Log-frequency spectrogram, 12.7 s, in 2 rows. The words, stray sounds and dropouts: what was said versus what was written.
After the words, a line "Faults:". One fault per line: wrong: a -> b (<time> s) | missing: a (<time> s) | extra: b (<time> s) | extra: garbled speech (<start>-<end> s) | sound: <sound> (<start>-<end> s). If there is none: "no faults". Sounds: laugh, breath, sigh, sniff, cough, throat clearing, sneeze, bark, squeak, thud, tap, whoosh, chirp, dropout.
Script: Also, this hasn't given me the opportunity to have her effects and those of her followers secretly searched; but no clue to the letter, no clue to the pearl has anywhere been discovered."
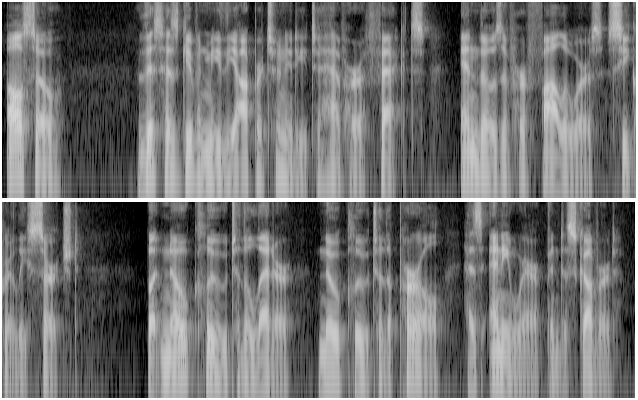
Also, this has given me the opportunity to have her effects and those of her followers secretly searched; but no clue to the letter, no clue to the pearl has anywhere been discovered."
Faults:
wrong: hasn't -> has (1.6 s)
